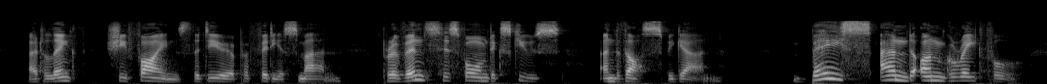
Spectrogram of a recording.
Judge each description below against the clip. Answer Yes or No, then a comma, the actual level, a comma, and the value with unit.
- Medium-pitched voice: Yes, medium, 155 Hz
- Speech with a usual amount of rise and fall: Yes, average, 4.3 semitones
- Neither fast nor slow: No, slow, 105 wpm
